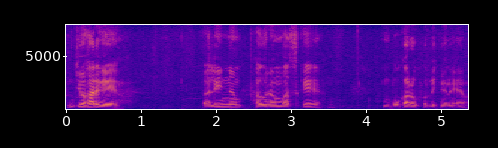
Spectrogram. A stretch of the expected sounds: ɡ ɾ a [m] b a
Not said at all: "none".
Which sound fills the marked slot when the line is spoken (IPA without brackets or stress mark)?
m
